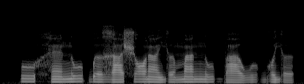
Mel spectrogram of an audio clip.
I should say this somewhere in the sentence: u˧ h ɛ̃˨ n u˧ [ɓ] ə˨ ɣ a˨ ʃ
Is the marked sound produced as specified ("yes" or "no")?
yes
